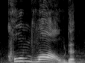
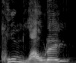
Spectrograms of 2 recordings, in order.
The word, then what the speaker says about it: cum laude: What is it called when you graduate like cum laude?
